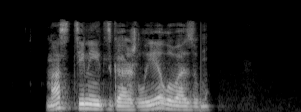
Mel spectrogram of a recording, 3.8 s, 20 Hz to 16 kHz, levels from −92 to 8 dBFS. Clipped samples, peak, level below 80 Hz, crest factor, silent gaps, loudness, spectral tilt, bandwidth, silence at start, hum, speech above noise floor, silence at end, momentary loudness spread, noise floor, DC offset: under 0.1%; -6 dBFS; -62 dBFS; 16 dB; none; -20 LUFS; -6 dB/octave; 8 kHz; 0.6 s; none; 61 dB; 1.15 s; 11 LU; -80 dBFS; under 0.1%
